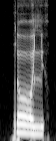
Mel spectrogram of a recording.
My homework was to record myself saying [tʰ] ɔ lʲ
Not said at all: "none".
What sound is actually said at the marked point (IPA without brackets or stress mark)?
ɾ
